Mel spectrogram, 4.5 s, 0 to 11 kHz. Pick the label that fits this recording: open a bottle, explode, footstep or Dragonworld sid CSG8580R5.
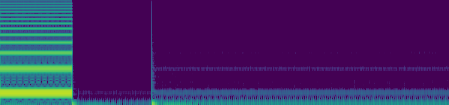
Dragonworld sid CSG8580R5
